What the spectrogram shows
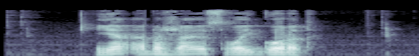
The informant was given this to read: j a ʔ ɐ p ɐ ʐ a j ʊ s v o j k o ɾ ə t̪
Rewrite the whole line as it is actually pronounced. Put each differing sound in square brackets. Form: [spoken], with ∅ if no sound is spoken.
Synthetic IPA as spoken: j a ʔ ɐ [b] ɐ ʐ a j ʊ s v o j [ɡ] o ɾ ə t̪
